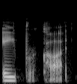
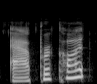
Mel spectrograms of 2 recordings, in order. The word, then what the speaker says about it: apricot: hat or it could be a like hey apricot so they're both correct do you say apricot or apricot Haggard definitely an a vowel open lot hag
